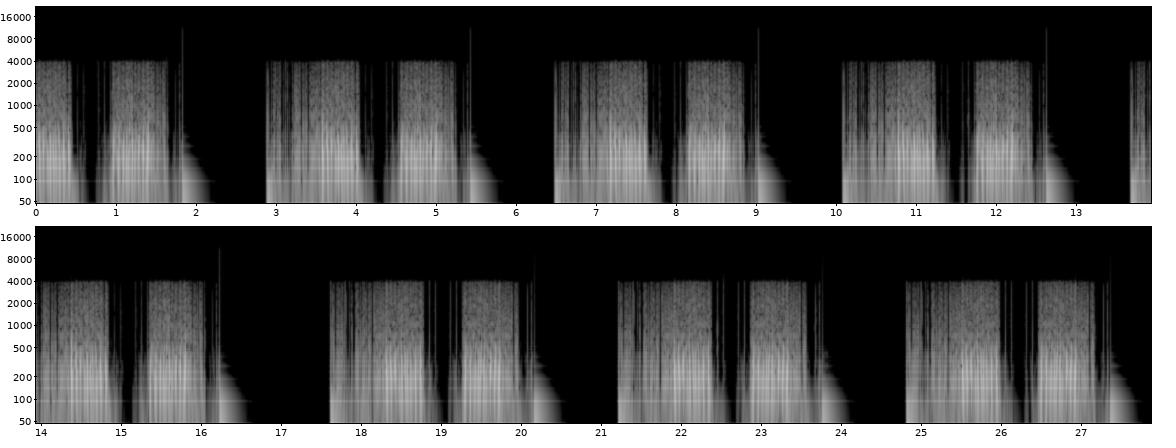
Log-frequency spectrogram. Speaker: Pleural friction rub. You are listening to Pleural Friction Rub.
